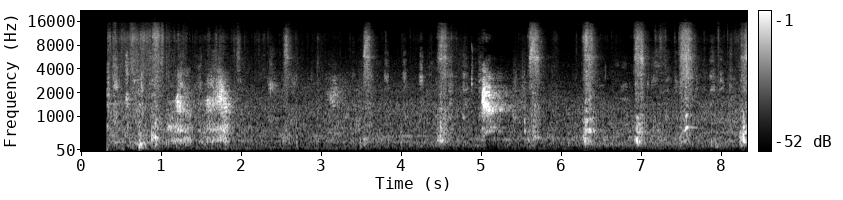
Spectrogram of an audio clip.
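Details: Black Shiba Inu sneezing repeatedly indoors: short sharp broadband bursts roughly every second or two, some louder than others, with faint snuffling between them and a quiet room background.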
